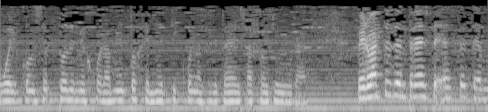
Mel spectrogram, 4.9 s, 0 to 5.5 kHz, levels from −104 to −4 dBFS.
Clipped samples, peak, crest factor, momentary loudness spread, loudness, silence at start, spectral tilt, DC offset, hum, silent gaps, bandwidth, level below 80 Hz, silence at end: under 0.1%; -6 dBFS; 18 dB; 9 LU; -25 LUFS; 0 s; -10 dB/octave; under 0.1%; none; none; 5 kHz; -36 dBFS; 0 s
